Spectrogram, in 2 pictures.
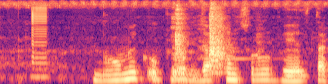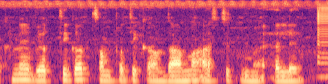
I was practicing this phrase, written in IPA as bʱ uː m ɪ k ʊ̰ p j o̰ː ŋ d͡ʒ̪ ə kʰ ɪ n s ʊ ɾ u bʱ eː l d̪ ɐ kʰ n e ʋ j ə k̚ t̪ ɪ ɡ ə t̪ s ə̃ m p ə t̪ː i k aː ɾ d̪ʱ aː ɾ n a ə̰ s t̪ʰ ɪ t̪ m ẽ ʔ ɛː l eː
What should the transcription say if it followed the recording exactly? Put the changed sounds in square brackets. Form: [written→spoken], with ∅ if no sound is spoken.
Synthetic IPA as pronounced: bʱ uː m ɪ k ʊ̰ p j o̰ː [ŋ→ɡ] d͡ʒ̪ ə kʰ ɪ n s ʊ ɾ u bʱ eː l [d̪→t̪] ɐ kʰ n e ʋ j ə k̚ t̪ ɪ ɡ ə t̪ s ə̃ m p ə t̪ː i k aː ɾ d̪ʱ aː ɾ n a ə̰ s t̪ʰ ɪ t̪ m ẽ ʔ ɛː l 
